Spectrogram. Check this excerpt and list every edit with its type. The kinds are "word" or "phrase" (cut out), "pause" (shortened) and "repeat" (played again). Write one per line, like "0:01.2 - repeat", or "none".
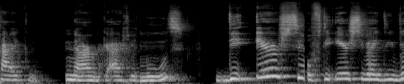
0:01.0 - word
0:01.4 - word
0:02.0 - pause
0:03.0 - word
